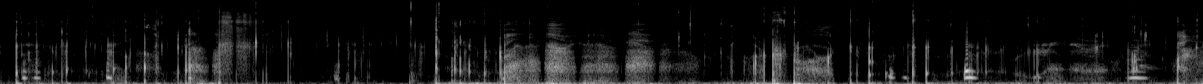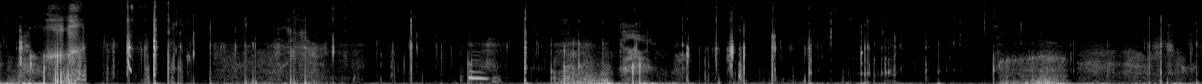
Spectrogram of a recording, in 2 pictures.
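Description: Mouth sounds of nibbling at an ear in an ASMR roleplay: many soft, wet clicks, smacks and breaths in an irregular stream, mixed with quiet whispering.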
